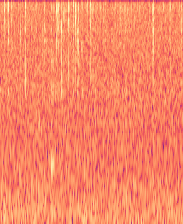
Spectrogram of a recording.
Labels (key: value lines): label: ambient
recorder: HydroMoth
